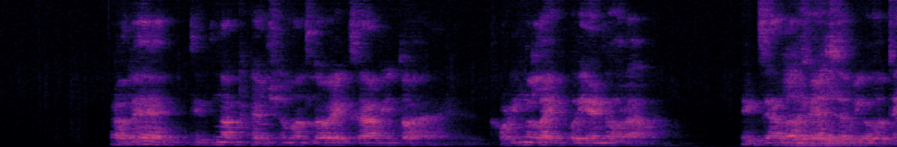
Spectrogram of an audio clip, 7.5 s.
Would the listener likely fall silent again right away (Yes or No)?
Yes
